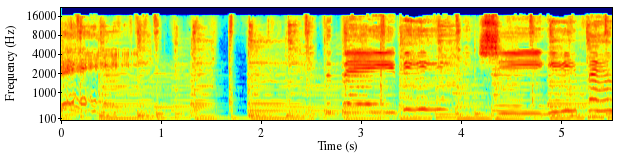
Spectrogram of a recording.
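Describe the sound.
Sheep bleats imitated by a singing voice in a children's farm song, a drawn-out wavering "baa" sung over loud, steady music with bass and accompaniment throughout.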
